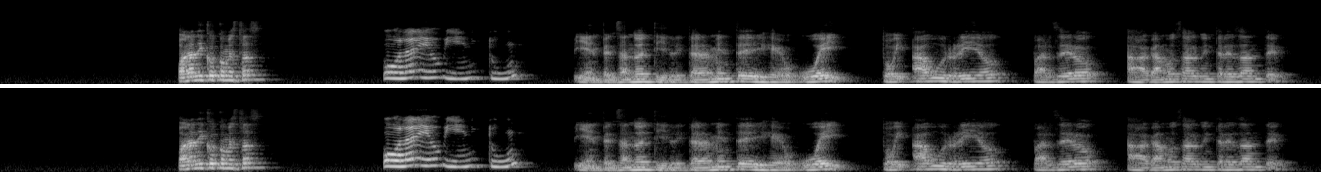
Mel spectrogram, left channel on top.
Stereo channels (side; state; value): both; normal; correlation 0.80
